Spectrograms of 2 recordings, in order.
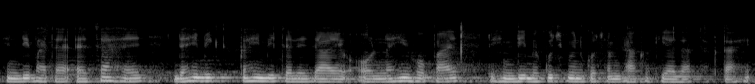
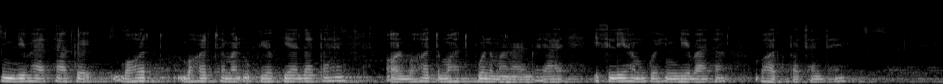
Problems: background sounds at intervals, background conversations at intervals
